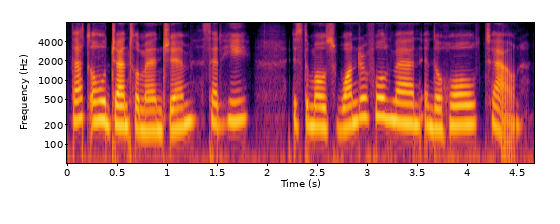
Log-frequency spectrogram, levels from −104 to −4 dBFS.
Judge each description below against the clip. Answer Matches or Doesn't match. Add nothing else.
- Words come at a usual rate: Matches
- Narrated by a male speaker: Doesn't match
